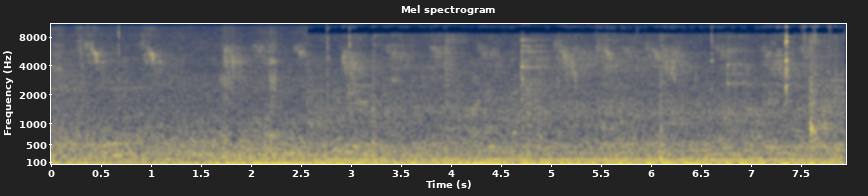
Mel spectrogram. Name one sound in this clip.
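Sparrows chirp nearby.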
